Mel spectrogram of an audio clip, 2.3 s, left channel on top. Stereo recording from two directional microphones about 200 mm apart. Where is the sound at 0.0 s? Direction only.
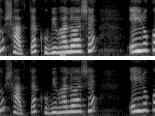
30° left (ahead or behind).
